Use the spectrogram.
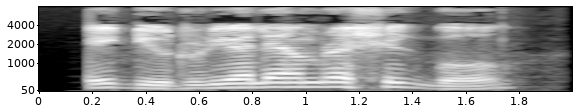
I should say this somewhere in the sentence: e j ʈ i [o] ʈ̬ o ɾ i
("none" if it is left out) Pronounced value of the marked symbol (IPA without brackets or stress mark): u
